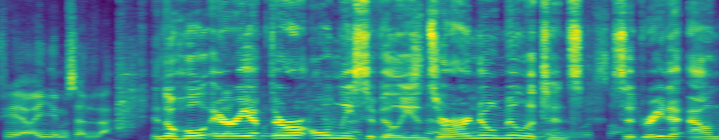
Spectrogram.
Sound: crying; speaking alternate language

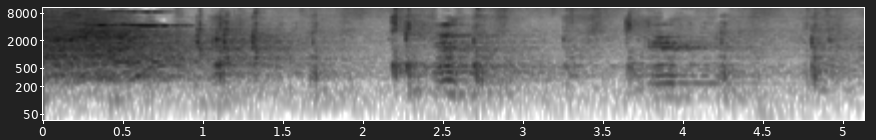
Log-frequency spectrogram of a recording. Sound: random sound effects

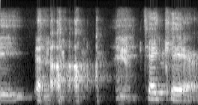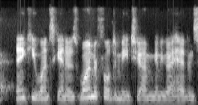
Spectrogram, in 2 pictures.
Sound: laughs

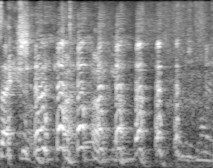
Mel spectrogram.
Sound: laughs

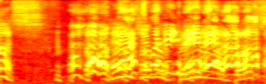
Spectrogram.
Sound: laughing

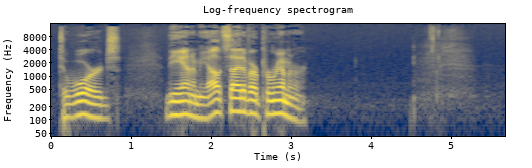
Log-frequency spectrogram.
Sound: none

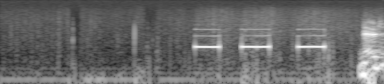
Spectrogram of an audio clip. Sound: beep, Beep, Beep

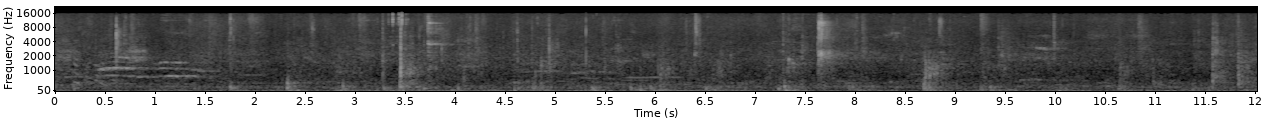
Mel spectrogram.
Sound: cheers and applause

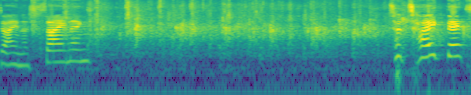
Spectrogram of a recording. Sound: audience applauds

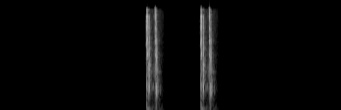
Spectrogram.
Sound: mouse clicks

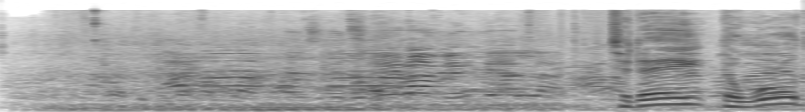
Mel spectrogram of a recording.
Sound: marketgoers clamoring

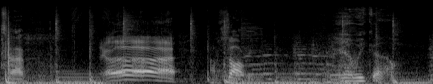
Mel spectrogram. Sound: grunts

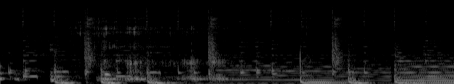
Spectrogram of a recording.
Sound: liquid pouring

